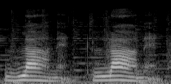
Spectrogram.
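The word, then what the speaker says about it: ラーメン: when you say la especially when the word starts with la it's more like l sound lament your tongue touches the upper gum of your mouth lamen lamen learning i said that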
